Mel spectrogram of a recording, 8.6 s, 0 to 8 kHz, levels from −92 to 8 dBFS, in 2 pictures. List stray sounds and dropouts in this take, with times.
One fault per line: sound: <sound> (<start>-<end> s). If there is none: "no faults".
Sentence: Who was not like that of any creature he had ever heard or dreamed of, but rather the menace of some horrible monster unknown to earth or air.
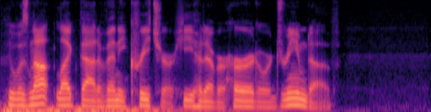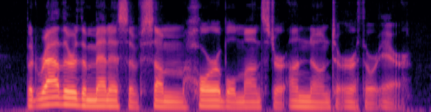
no faults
